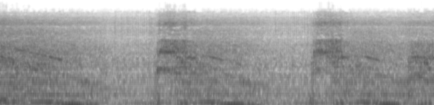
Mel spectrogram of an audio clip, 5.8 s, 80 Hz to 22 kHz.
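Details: 2005 (H17) Daihatsu Atrai Wagon Custom Turbo R S320G, 170,000+ km: sharp raspy puffing hiss with each rev blip; fades once warm after 30 minutes, returns after restart. Exhaust manifold leak from broken manifold bolt.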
